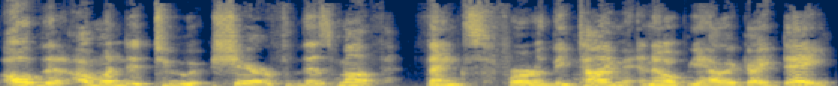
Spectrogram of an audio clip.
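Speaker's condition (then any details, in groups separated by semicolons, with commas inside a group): Brain injury; affects walking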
